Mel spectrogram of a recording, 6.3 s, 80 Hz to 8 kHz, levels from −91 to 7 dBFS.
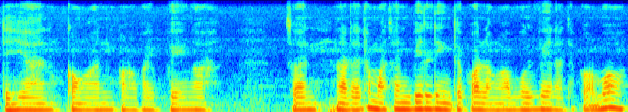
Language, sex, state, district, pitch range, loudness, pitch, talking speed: Mizo, male, Mizoram, Aizawl, 125-130 Hz, -18 LUFS, 125 Hz, 220 wpm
